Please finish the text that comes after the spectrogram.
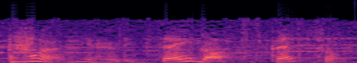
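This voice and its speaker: An actress playing a quick-witted, wry woman under suspicion in a 1930s mystery film. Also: a little high, sing-song. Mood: dry. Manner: wry, sarcastic retorts. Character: quick-witted, sarcastic woman suspected of murder. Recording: muffled 1930s film soundtrack with music.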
